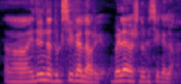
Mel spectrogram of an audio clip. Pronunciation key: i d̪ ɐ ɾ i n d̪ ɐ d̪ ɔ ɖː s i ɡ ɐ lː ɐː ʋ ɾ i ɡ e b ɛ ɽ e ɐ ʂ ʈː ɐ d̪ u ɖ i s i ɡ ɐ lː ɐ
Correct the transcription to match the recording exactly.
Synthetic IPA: i d̪ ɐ ɾ i n d̪ ɐ d̪ u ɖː s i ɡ ɐ lː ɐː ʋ ɾ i ɡ e b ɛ ɭ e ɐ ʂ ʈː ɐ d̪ u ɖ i s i ɡ ɐ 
